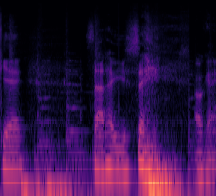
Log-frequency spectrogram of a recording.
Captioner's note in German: lacht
